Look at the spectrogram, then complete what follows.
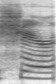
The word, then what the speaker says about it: Cher: I named her Cher as a kid, but not like Cher spelled like the singer Cher, like I'm going to share my soda with you.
